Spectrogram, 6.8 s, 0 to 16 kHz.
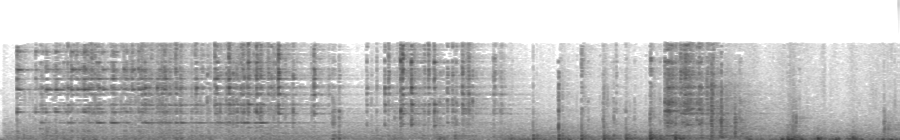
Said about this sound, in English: This would be an 80 meg oxy ER. He poured the red candies in the carafe.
